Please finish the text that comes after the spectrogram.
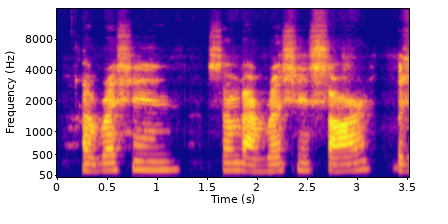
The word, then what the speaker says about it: Tsar: Russian something about Russian SAR but it's spelled like Star but mixed up TS a r Russian SAR Peter the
